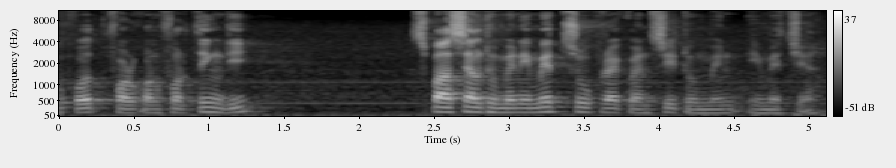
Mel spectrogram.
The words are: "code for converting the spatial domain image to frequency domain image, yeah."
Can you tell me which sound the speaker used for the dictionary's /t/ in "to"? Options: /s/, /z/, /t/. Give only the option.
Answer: /s/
